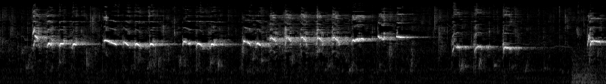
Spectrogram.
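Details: Greater green leafbird song, used as a training song that birds are sure to answer: clear whistled phrases in steady rising and falling runs, some warbled, with short pauses between phrases.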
